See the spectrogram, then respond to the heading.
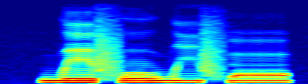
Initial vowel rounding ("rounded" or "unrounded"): unrounded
